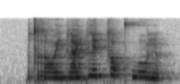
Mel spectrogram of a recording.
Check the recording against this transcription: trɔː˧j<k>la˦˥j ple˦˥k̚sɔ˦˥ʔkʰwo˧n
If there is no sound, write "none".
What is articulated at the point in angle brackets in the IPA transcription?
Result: p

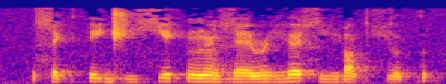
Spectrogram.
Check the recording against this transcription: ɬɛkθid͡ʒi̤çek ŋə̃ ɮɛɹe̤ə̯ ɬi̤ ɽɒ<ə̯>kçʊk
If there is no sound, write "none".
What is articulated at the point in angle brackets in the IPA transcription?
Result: none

